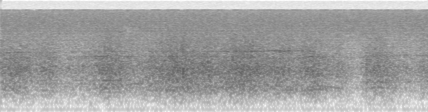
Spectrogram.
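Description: Stadium crowd noise at a football game, a steady, even wash of many voices with no single sound standing out.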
